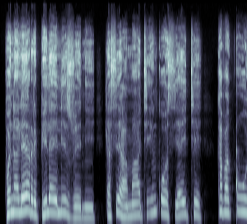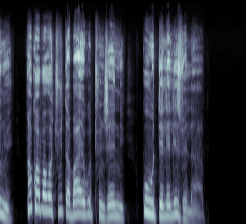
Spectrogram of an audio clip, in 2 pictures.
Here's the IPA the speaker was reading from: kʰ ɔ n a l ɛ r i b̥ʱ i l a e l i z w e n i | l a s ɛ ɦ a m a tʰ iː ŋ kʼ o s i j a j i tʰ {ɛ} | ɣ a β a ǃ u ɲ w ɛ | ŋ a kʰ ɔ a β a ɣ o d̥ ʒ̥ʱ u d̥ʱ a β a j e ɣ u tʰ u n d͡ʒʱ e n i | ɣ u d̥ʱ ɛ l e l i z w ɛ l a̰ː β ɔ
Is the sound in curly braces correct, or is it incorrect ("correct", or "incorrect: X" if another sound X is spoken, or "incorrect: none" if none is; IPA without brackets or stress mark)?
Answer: correct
